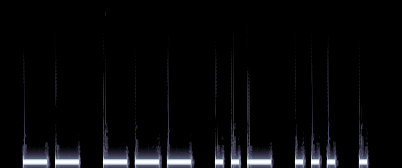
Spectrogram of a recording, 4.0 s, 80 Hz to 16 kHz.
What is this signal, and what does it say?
Morse code, heard as a keyed tone, about 15 wpm, 700 Hz. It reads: MOUSE
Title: Sentences from Top 700 Words - New Word Drill - 15wpm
